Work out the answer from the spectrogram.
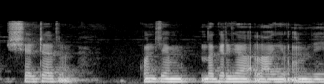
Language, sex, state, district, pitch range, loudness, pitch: Telugu, male, Telangana, Komaram Bheem, 120-130 Hz, -13 LUFS, 125 Hz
